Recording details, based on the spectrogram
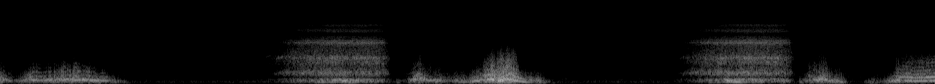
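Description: Rhythmic snoring from a sleeping dog, about 14 breaths a minute, with rough fluttering sounds on the breaths and quiet pauses between them.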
